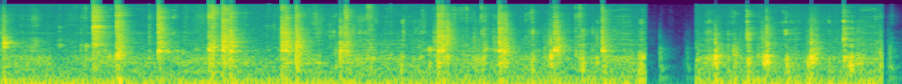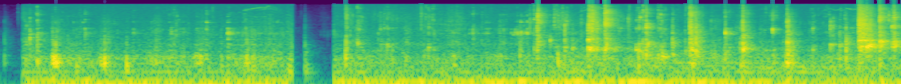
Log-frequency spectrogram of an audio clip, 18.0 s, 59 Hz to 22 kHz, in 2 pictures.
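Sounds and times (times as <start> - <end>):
chocolate crunching while chewed: 0.0 - 18.0.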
